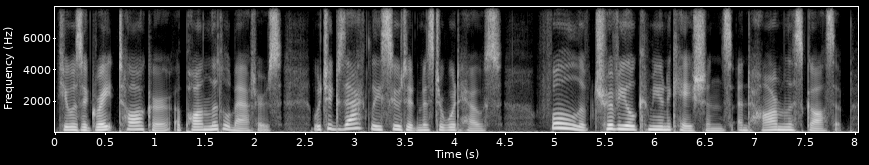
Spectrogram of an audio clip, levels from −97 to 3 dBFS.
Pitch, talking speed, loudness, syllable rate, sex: 190 Hz, 150 wpm, -19 LUFS, 5.0 syllables/s, female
